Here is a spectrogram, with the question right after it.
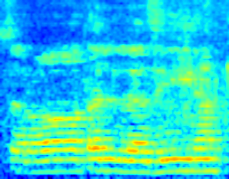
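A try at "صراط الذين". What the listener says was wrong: ہاں سختی نہیں, زبان پہلے باہر نکالنی ہے پھر آواز نکالنی ہے.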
